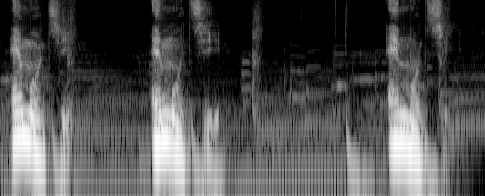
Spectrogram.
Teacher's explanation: Japanese doesn't put stress on syllables, but they do often put pitch on certain syllables, right? So for emoji, which is emoji in Japanese, emoji, it's a high pitch on the first letter. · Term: pitch accent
